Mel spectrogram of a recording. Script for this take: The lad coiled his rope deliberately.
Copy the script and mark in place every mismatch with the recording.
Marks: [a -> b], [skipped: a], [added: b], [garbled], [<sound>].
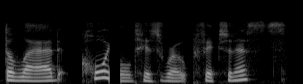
The lad coiled [dropout] his rope [deliberately. -> fictionists]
